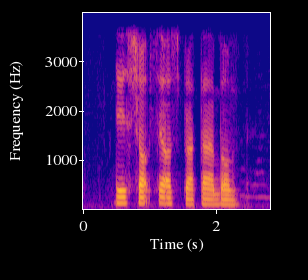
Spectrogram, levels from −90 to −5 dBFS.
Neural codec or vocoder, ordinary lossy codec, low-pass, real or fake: codec, 16 kHz in and 24 kHz out, 2.2 kbps, FireRedTTS-2 codec; none; 3.6 kHz; fake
